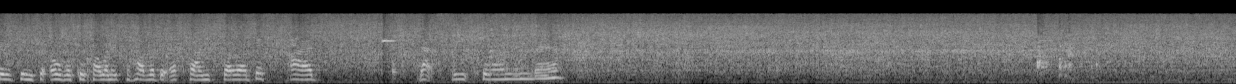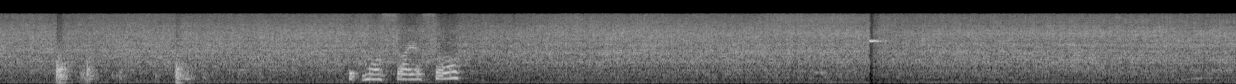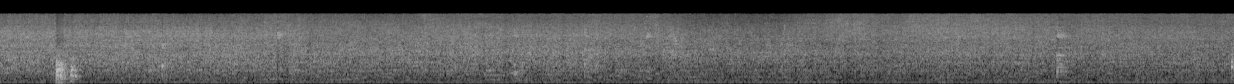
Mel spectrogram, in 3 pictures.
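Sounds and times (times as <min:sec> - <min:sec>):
food sizzling in a wok: 0:00.0 - 0:37.0
knock: 0:12.9 - 0:14.4, 0:25.3 - 0:25.6.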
